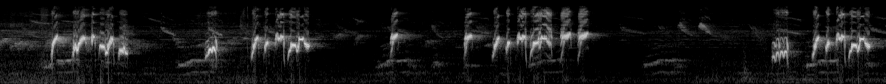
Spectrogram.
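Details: Red-whiskered bulbul song played daily for young birds to learn: bright, bubbling, warbled phrases of several quick notes, repeated in bursts about every one to two seconds.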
